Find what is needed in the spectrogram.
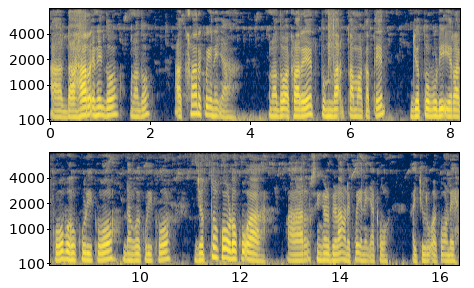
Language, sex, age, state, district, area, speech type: Santali, female, 60+, Odisha, Mayurbhanj, rural, spontaneous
